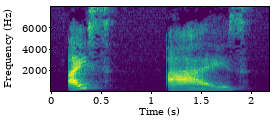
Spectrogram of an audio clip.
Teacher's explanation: this s is actually pronounced as a z sound this is actually z z this is voiced and S this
